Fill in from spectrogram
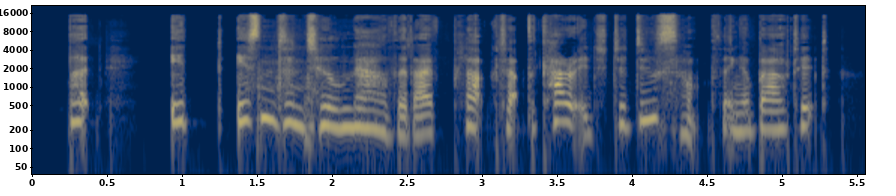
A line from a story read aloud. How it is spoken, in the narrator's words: she said, her voice soft as a spring night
